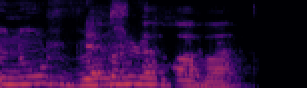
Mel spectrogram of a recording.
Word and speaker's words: Częstochowa: le prononce mal, chez, chez- excusez-moi Alina, pourriez-vous prononcer le nom? Je veux pas le... Częstochowa. Częstochowa.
